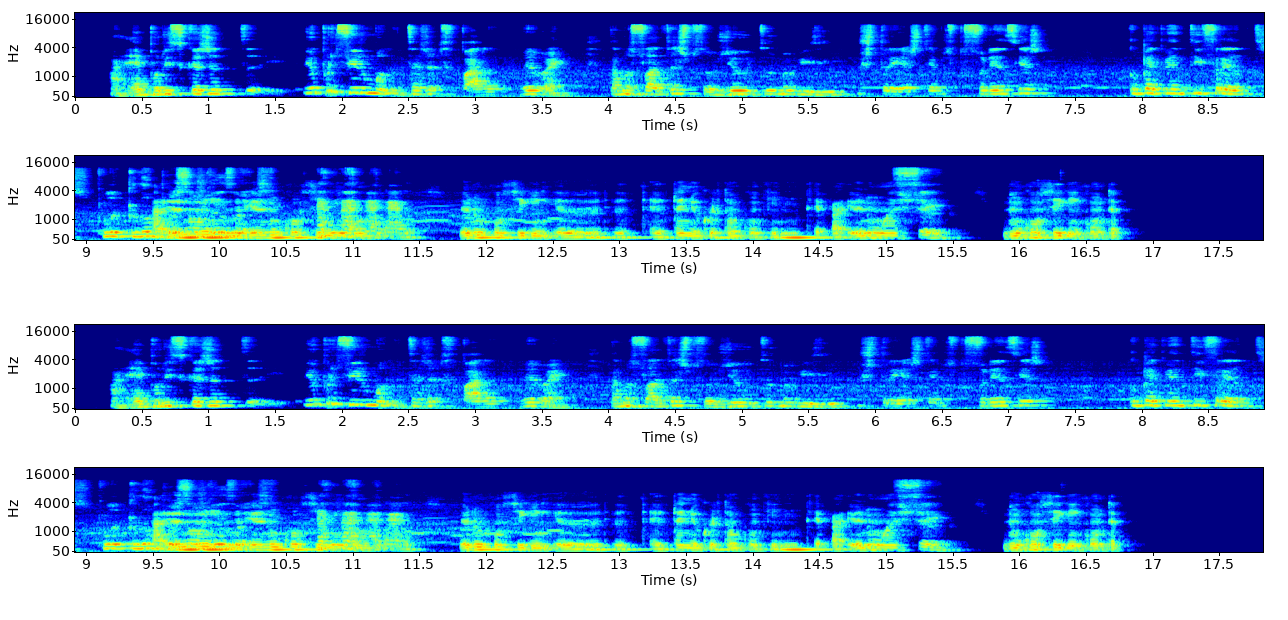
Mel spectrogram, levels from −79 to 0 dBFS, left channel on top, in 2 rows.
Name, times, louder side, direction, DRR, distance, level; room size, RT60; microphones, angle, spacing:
voice 1, 0.3-3.7 4.0-7.3 7.9-10.3 10.7-11.4 15.2-15.5, left 2 dB, 65° left, 1.0 m, -29 dB
sound 1, 2.2-12.8, right 1 dB, 55° right, 1.0 m, -48 dB
voice 2, 9.5-11.5 11.8-15.4 15.9-16.7, left 1 dB, ahead, 0.4 m, -26 dB
4.2 x 2.4 x 2.3 m
head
